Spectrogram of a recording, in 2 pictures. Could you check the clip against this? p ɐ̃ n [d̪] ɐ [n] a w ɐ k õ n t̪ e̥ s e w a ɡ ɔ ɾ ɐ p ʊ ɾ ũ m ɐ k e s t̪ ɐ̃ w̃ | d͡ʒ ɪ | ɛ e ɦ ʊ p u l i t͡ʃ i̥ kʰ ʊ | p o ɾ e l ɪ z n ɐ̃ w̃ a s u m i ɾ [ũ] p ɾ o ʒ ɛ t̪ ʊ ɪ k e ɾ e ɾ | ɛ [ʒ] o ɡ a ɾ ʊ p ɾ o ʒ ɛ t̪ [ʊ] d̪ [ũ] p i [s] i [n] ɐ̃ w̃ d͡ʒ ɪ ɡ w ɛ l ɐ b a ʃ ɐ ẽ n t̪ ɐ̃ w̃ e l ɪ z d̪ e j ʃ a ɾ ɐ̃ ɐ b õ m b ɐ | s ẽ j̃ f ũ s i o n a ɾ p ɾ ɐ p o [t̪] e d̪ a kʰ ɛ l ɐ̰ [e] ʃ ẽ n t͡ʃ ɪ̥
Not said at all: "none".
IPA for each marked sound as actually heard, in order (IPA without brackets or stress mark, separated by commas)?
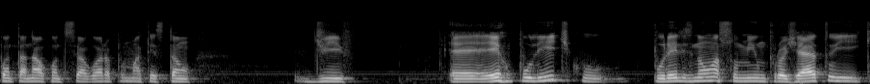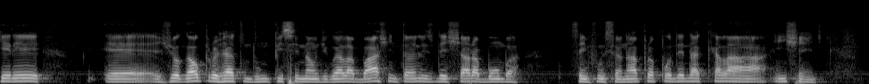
t̪, n, ũ, ʒ, ʊ, ũ, s, n, d̪, ẽ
